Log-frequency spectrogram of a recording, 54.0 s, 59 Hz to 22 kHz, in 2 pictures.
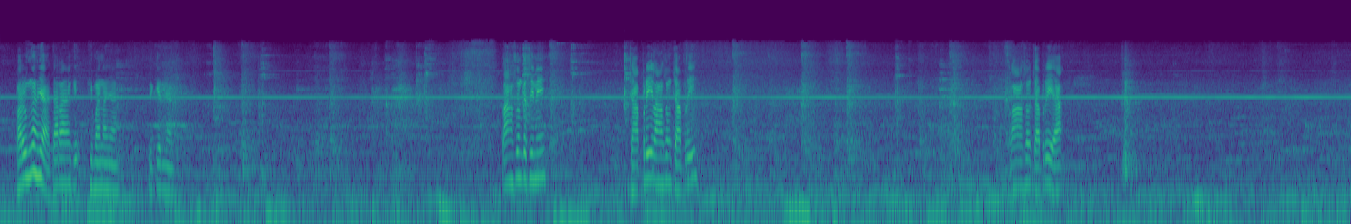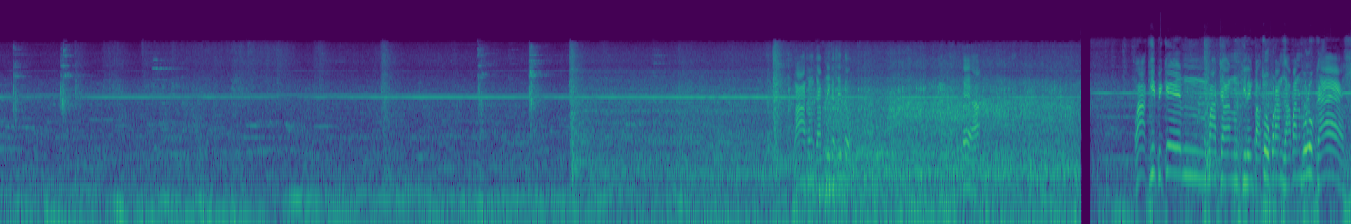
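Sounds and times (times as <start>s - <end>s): high-pitched whine: 0.0s - 54.0s
workshop machinery running: 0.0s - 54.0s.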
